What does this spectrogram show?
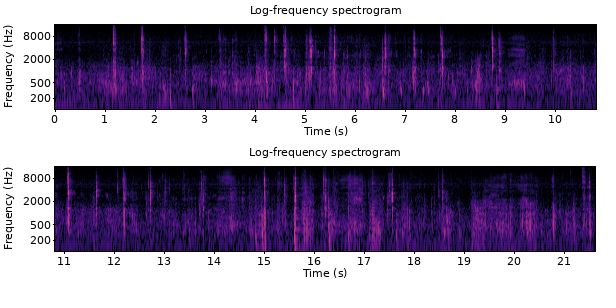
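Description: Two people chewing and smacking their mouths while eating rice, fish curry and singju salad by hand: a steady stream of short, sharp wet clicks over soft chewing.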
